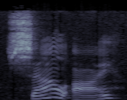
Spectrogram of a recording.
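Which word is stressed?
shall. The stress falls on the word shall. The speaker is in doubt. The speaker calls it wrong. "So it's not shall I"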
